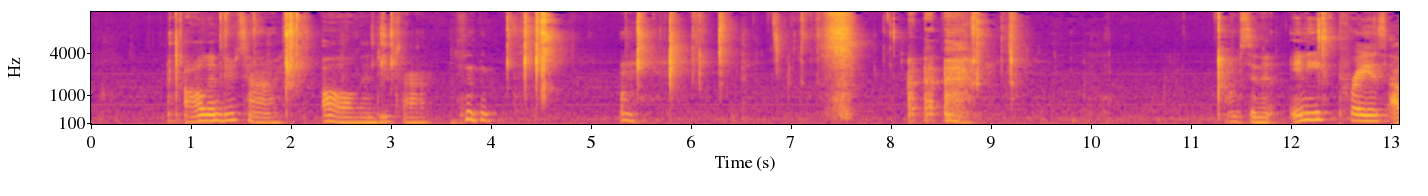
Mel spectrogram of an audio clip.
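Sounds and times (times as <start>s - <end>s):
person chewing with wet smacking: 5.3s - 8.2s.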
